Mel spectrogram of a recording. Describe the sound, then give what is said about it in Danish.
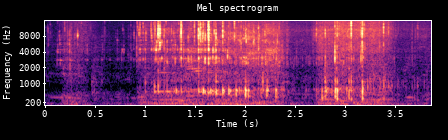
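Beer glugs and splashes steadily into a glass, two bursts of pouring with a brief pause between, bubbling and trickling throughout. “Nu hælder jeg den her op til dig.”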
